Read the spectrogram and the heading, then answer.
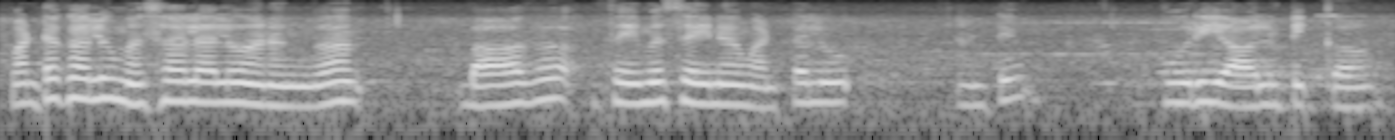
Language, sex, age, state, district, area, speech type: Telugu, female, 30-45, Andhra Pradesh, Chittoor, urban, spontaneous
